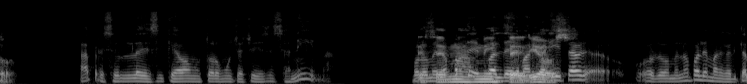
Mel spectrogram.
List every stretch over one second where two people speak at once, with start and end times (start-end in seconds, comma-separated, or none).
4.2-5.8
